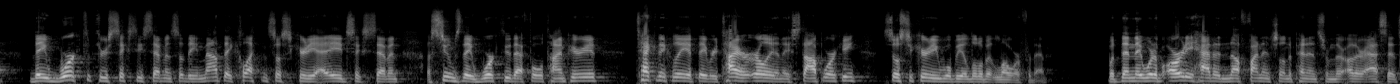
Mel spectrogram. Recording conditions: live audience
